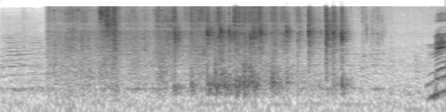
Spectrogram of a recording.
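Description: Rustling and crinkling of a backpack full of candy being rummaged through, with small clicks, loudest around the middle, over quiet background music.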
